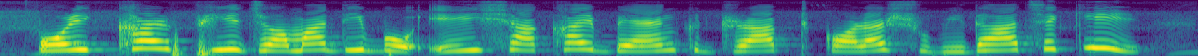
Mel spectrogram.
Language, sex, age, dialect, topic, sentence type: Bengali, female, 18-24, Northern/Varendri, banking, question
